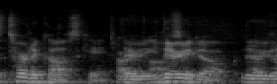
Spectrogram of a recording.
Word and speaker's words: Tartakovsky: Tartovsky. It is Tartovsky. No, okay. It's not Tarkovsky, but Here, it's No, not it's use not Tartovsky. It's Tartakovsky.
